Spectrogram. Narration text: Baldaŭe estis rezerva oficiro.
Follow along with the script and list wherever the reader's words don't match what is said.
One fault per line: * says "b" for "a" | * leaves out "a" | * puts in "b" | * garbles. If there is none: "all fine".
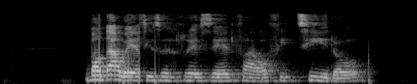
all fine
